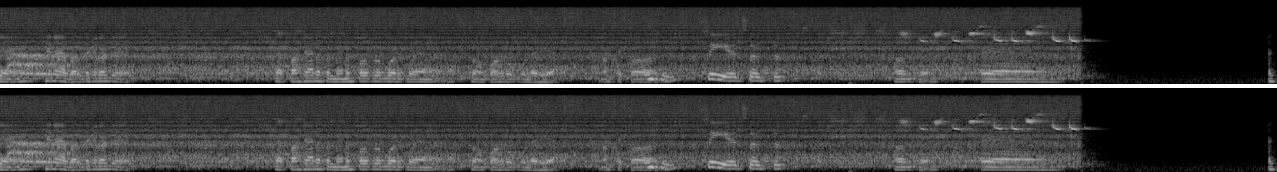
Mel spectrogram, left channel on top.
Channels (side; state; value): both; identical; correlation 1.00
